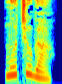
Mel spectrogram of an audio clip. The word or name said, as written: ಮೋಚಿಕೆ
